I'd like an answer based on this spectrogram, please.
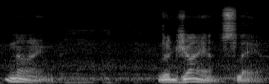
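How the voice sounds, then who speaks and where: A man narrating a storybook in a measured reading. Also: on the low side, lively intonation, gravelly, darkish tone, a little hiss or hum. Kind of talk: audiobook narration.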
